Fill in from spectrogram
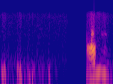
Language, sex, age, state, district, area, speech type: Nepali, male, 45-60, West Bengal, Kalimpong, rural, conversation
